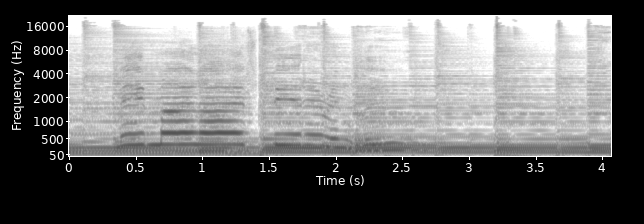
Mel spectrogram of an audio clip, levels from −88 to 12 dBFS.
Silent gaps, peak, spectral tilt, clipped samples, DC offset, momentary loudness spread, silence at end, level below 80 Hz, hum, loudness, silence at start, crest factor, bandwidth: none; -14 dBFS; -7 dB/octave; under 0.1%; under 0.1%; 8 LU; 0 s; -48 dBFS; none; -27 LUFS; 0 s; 14 dB; over 20 kHz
